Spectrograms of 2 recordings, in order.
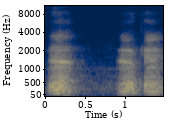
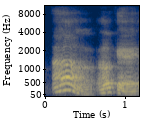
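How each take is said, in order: First: Low, soft "oh... okay" with a gap; hesitate, then drop to a quiet okay; underwhelmed reaction. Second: Understanding reaction. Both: Shown as a demonstration. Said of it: "as opposed to".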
